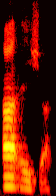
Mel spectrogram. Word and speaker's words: Aisha: So the right pronunciation is actually the first one, Aisha.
